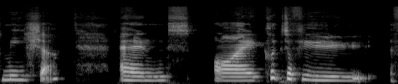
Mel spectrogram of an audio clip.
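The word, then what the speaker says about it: Mischa: on the link Misha by the way it's pronounced Misha and I clicked a few a few links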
